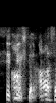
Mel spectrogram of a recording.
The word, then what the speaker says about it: hasta: Hasta. That's right. Don't pronounce the H.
